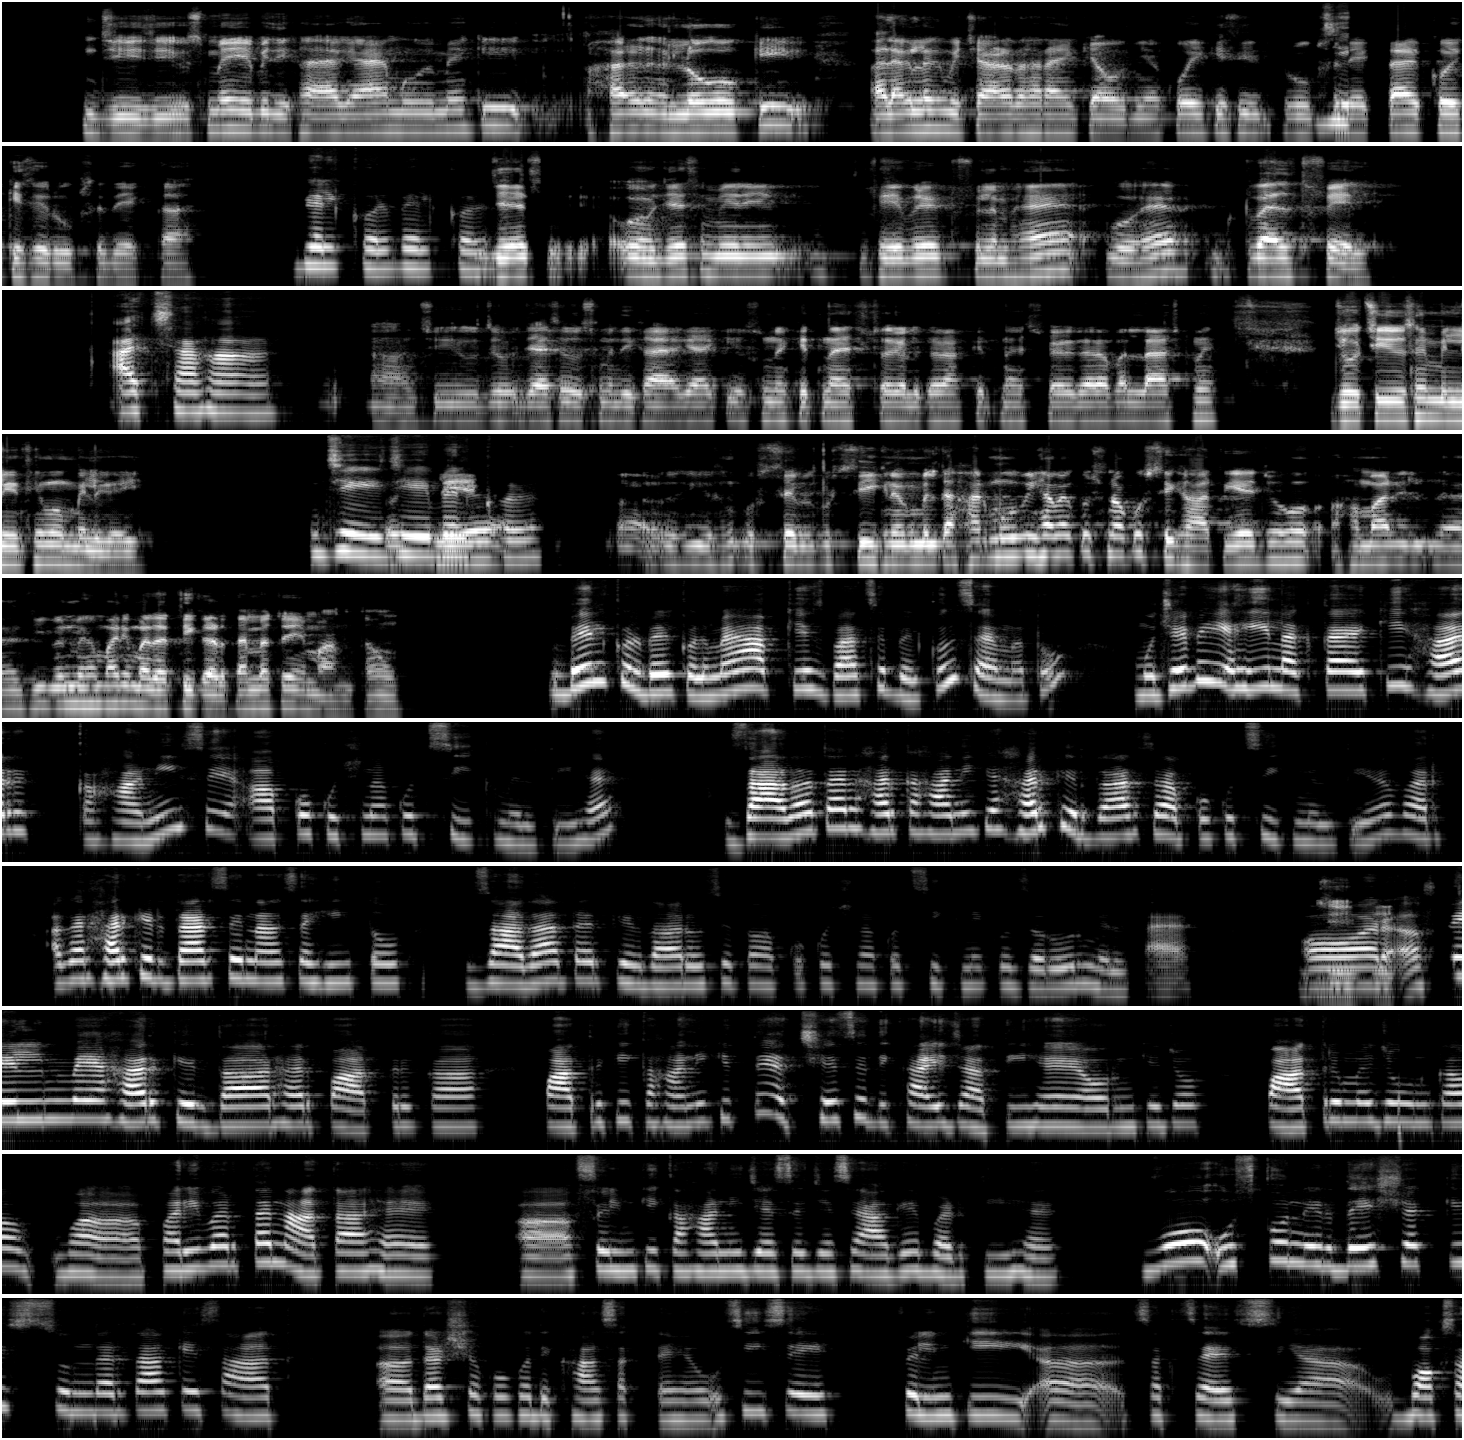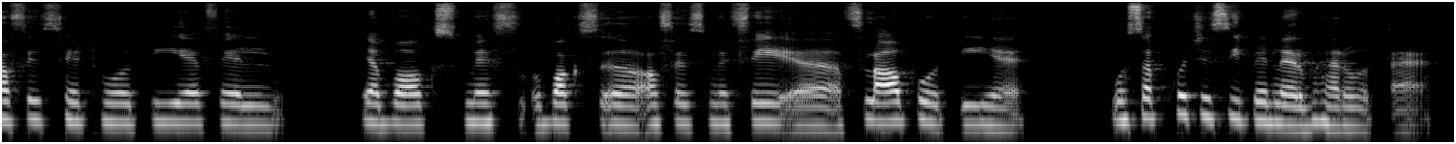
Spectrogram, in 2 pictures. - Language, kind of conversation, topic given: Hindi, unstructured, क्या फिल्म के किरदारों का विकास कहानी को बेहतर बनाता है?
- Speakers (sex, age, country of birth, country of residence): female, 35-39, India, India; male, 20-24, India, India
- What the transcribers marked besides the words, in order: in English: "फेवरेट"; other background noise; in English: "स्ट्रगल"; in English: "स्ट्रगल"; in English: "लास्ट"; tapping; in English: "सक्सेस"; in English: "फ्लॉप"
